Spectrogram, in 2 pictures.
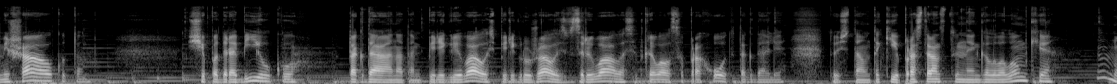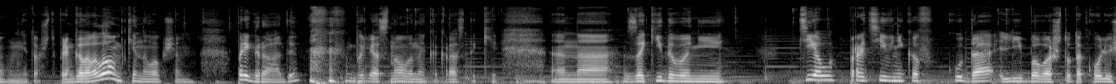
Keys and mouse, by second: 0.0-22.3 typing, 0.1-2.0 middle drag, 4.2-7.9 middle drag, 10.4 middle click, 13.0 shift+middle click, 13.4 middle click, 15.2 click, 15.7 middle click, 17.7 middle click, 19.6 middle click, 21.5 middle click.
